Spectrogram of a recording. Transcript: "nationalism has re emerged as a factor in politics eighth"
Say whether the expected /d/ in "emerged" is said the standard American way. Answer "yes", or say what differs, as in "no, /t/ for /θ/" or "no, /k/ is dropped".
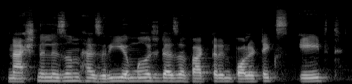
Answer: yes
